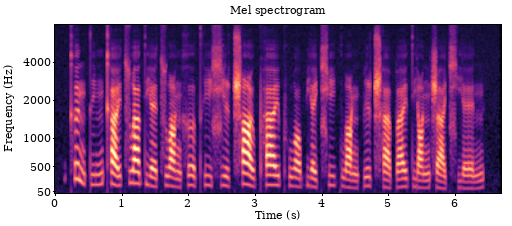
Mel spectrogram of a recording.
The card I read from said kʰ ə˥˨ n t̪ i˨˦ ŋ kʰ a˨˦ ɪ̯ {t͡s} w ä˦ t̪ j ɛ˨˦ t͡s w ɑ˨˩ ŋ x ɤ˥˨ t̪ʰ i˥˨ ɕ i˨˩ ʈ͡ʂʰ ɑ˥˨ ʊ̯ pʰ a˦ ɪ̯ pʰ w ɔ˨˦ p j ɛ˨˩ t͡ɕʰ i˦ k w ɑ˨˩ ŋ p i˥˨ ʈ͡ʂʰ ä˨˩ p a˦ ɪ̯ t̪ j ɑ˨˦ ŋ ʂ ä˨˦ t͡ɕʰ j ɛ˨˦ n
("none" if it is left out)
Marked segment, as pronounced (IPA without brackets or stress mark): t͡s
